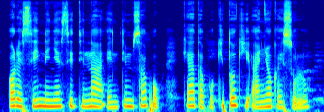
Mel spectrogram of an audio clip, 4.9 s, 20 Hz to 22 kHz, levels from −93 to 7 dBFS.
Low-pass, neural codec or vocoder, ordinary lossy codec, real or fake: none; none; none; real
